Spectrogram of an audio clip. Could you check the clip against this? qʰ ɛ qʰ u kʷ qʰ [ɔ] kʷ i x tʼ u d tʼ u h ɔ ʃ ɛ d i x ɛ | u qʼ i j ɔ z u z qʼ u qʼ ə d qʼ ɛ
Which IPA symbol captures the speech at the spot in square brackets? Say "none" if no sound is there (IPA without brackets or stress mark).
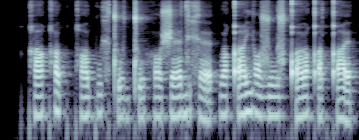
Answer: ɔ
